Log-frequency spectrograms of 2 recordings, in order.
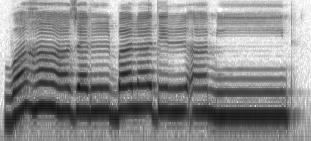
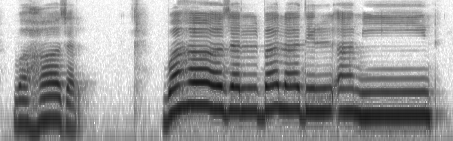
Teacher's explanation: ہا نقطے کے بغیر حلق سے ادا ہوتا ہے، اس کی آواز سینے سے ادا ہوگی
